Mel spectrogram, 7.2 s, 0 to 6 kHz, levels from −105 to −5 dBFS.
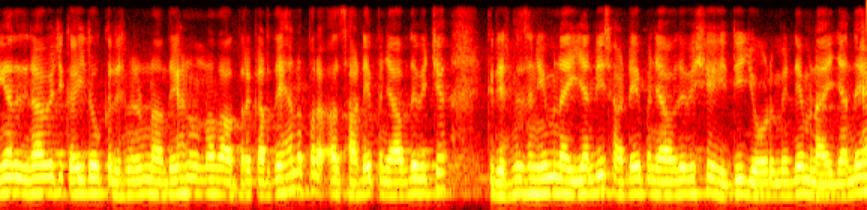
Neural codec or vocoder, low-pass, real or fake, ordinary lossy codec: none; 5.4 kHz; real; none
